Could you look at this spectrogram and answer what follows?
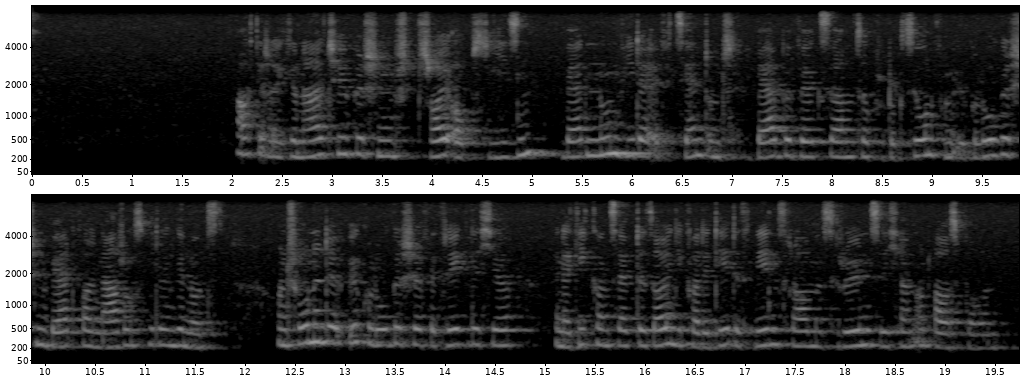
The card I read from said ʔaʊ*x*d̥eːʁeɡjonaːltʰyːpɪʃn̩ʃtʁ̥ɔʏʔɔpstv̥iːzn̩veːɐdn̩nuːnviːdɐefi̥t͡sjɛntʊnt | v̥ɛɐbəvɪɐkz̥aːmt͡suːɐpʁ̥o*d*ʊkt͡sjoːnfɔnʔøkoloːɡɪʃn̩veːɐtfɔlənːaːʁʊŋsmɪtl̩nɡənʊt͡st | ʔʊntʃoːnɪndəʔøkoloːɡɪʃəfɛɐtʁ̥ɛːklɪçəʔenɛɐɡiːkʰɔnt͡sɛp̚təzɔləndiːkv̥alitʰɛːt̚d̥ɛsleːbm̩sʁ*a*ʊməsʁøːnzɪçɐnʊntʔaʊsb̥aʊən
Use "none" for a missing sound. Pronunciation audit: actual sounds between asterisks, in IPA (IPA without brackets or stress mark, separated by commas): x, d, a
